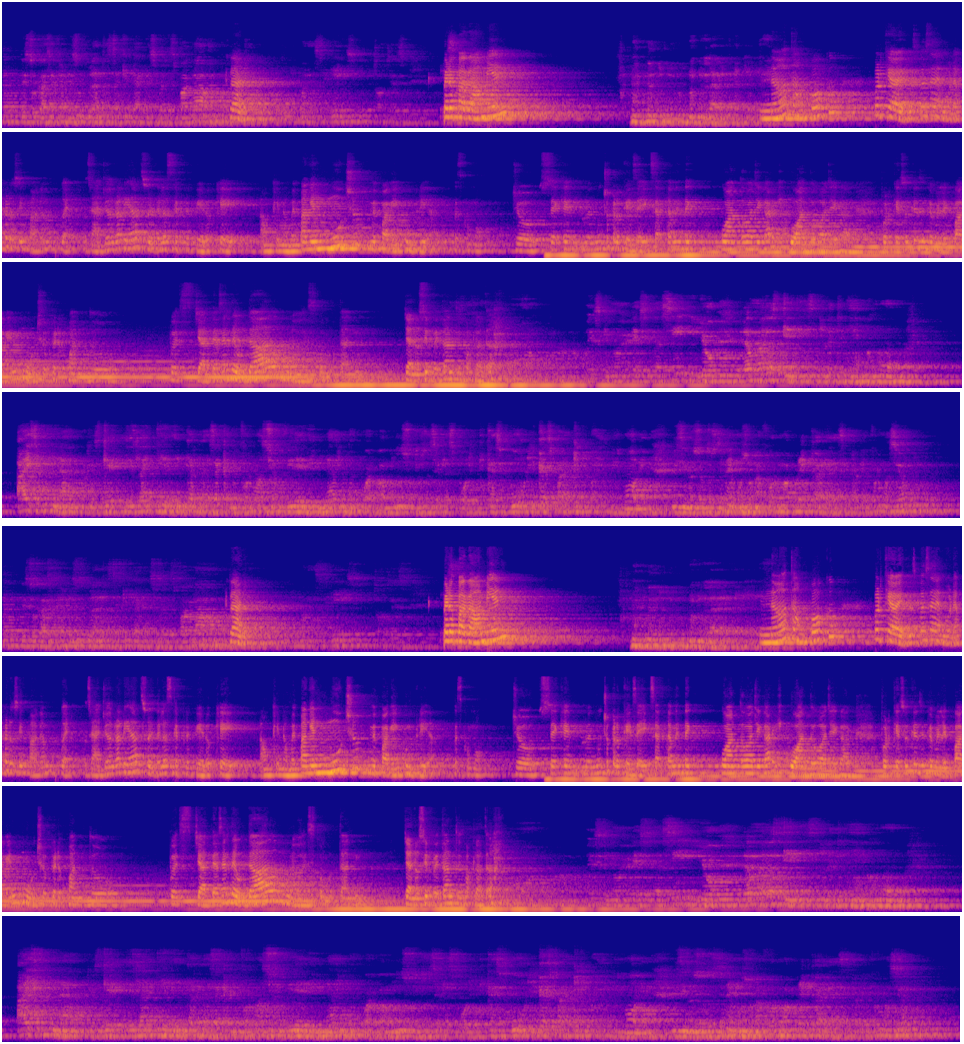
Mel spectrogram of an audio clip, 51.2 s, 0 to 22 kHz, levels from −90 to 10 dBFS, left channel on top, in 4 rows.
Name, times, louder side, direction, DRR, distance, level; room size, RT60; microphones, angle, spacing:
voice 1, 0.2-3.3 3.7-4.7 5.0-5.3 5.8-6.1 8.4-10.4 31.5-37.8 38.6-50.6, equal, 60° left, -10 dB, 3.1 m, -32 dB
voice 2, 3.0-3.3 5.9-6.8 10.1-11.3 11.6-15.9 16.2-19.2 19.6-22.1 22.4-27.2 27.8-30.5 31.0-32.3, right 2 dB, 35° right, 7 dB, 0.7 m, -21 dB
sound 1, 20.0-35.6, left 3 dB, 85° left, 0.5 m, -24 dB
17.0 x 5.9 x 8.8 m, 2.6 s
head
